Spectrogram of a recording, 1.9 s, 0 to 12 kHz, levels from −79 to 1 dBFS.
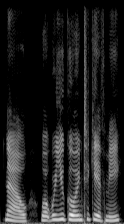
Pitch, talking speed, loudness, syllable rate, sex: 230 Hz, 260 wpm, -18 LUFS, 5.8 syllables/s, female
